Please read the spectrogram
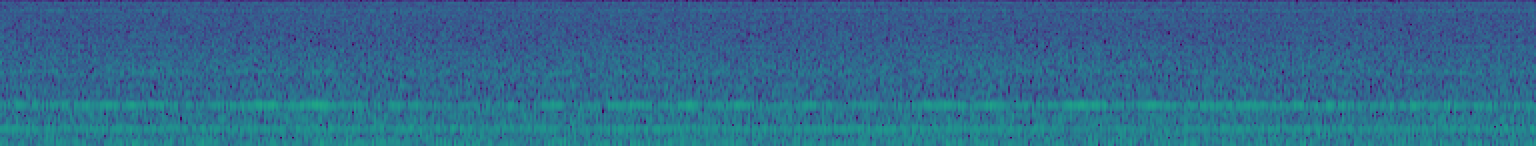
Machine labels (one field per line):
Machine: fan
